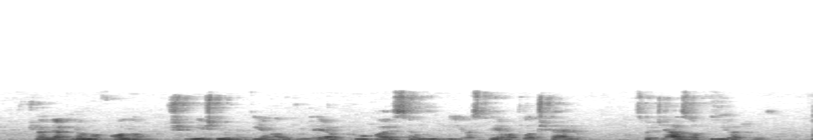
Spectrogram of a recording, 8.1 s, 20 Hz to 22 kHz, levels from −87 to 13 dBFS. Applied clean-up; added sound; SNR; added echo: classical method WPE with log-MMSE.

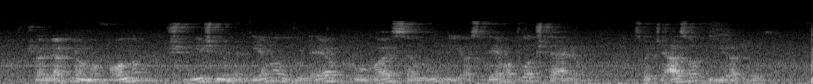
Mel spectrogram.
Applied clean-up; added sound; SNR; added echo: none; Mechanisms; 8 dB; reverberation time 0.7 s.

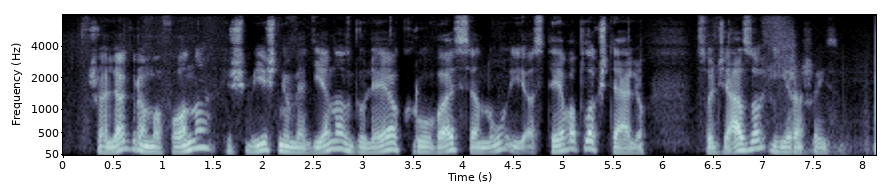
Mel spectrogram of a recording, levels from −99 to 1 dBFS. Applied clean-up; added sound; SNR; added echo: none; none; none; none.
